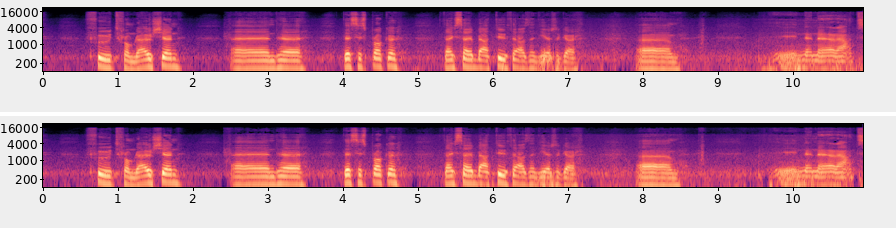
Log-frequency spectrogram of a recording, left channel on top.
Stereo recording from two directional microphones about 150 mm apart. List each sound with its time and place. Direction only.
0.6 s speech: 50° left (ahead or behind)
2.5 s mantra: 60° left (ahead or behind)
4.0 s speech: 50° left (ahead or behind)
9.8 s speech: 40° left (ahead or behind)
